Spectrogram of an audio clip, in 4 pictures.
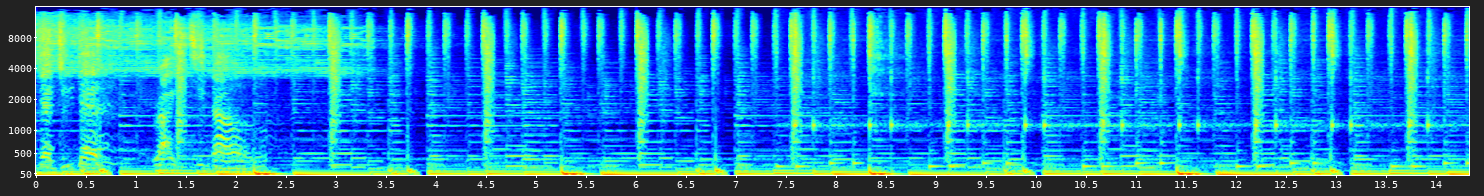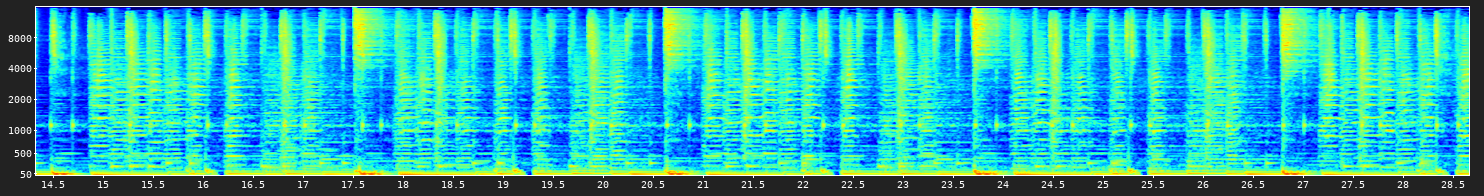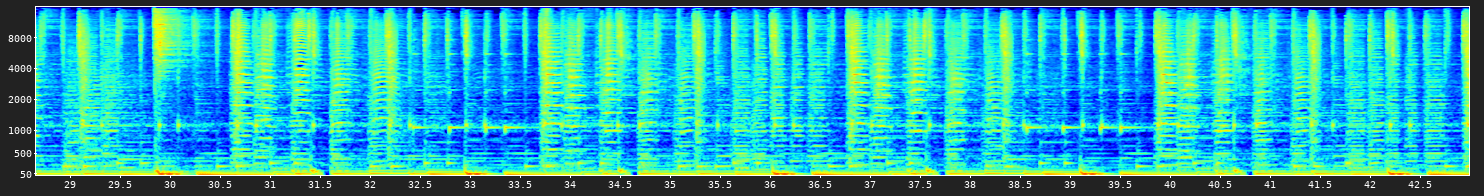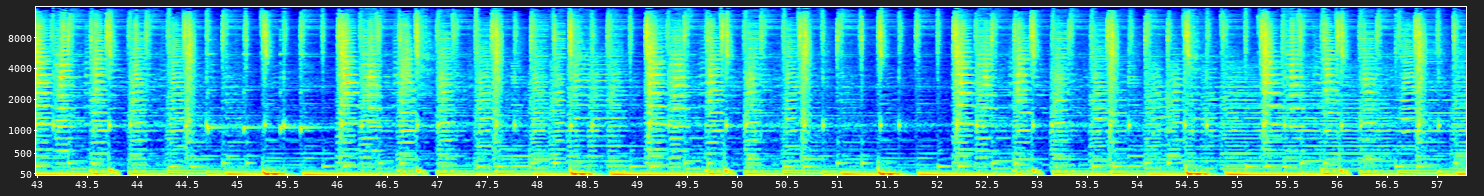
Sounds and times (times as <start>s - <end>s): Funk: 0.0s - 57.2s
Jingle (music): 0.0s - 57.2s.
